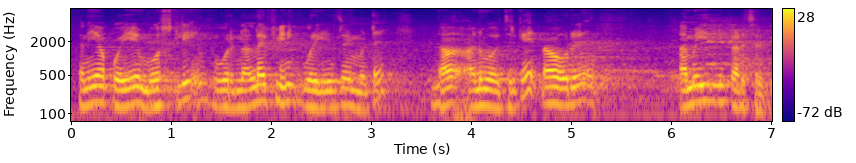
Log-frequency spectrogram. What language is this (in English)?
Tamil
